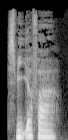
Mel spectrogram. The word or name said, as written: svigerfar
